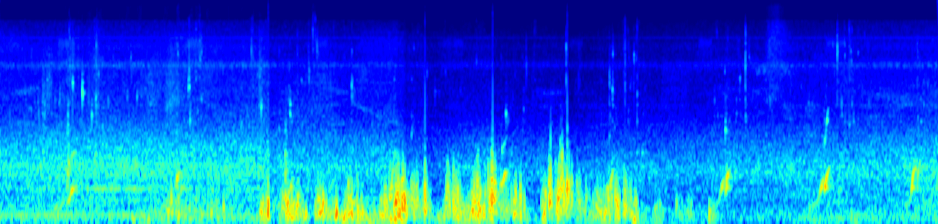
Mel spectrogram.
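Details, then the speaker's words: Chevy Impala after radiator replacement, engine running with the filler open while coolant burps: irregular gurgles and wet pops as trapped air purges from the cooling system, done to prevent vapor lock and overheating. "Let it burp itself down in there, and what it's doing is forcing all the air out. See the air coming out? That's what we need. We need all that air to come out."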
